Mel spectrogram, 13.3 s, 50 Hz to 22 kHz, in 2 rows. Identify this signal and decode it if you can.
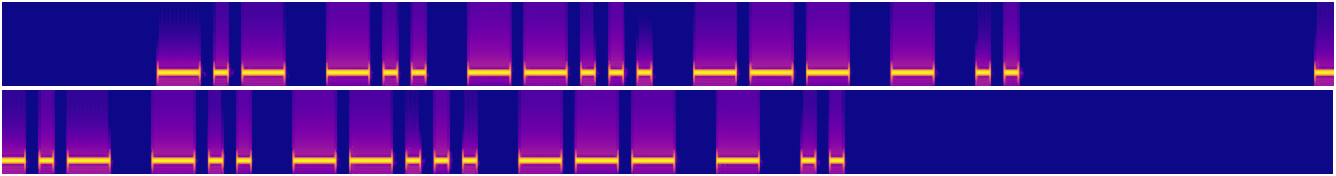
Morse code, heard as a keyed tone, about 17 wpm, 700 Hz. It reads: KD7OTI KD7OTI
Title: USA Call Signs - 6 Characters - Repeated 2x - 17wpm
